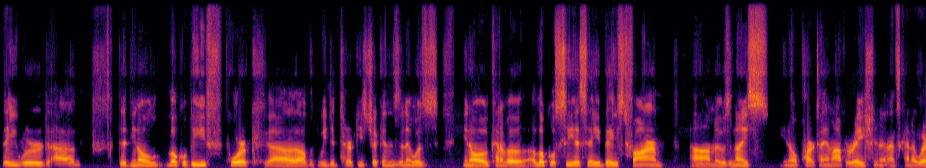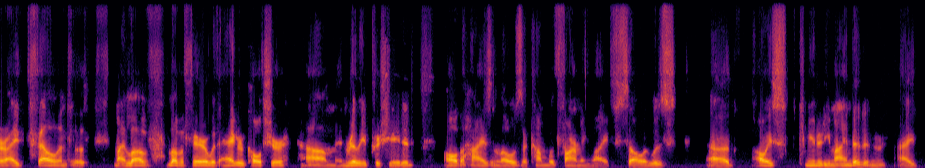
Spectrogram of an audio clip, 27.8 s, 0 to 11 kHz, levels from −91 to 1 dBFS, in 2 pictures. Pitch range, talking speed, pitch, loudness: 85-95 Hz, 160 wpm, 90 Hz, -22 LUFS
